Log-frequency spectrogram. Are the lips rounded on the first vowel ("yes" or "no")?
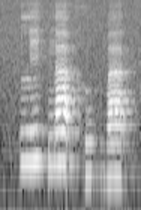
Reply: no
